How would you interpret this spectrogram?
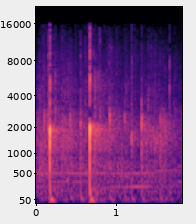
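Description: Light, scattered audience applause for God: a few sharp claps stand out early, over a thin, steady patter of softer clapping. No one speaks.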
